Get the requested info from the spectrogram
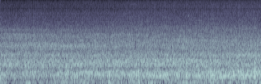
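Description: Passenger train running through at speed, its coaches passing close by: a steady noise of wheels rolling on rail, even and without a distinct clickety-clack beat.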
